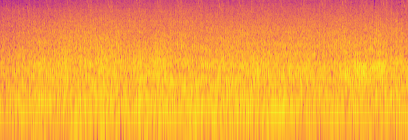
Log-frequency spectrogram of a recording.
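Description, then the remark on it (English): The Pope's helicopter idles as Bergoglio's car approaches it, its engine and rotor making a steady, dense roar with a faint rhythmic chop, constant and loud throughout with no voices. “Next, Bergoglio's car approaches the Pope's idling helicopter.”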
